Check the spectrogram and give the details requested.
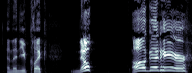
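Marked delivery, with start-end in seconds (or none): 1.5-3.8 loud, high sing-out of false reassurance; breezy all-clear, pitched way up; chirpy denial. Acted. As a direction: brightly insist everything is fine, drawing it out. Fake-cheerful click on health question.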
